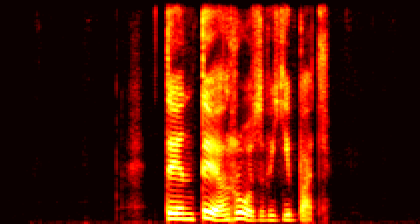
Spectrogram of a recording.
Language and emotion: Russian, angry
